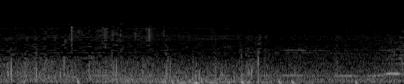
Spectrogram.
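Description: Hoofbeats of harness-racing horses pulling sulkies on the dirt track, an irregular run of knocks over steady track noise.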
